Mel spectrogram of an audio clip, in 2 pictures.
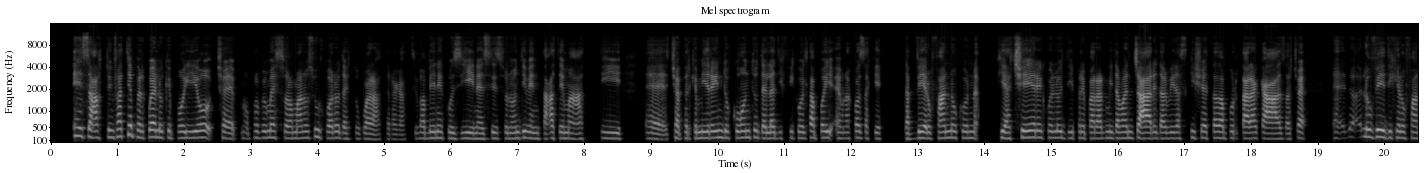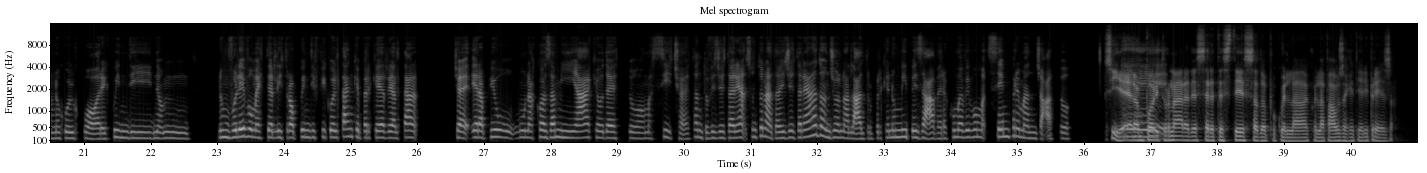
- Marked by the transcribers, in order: "cioè" said as "ceh"; "proprio" said as "popio"; "Guardate" said as "guarate"; "cioè" said as "ceh"; "cioè" said as "ceh"; "cioè" said as "ceh"; "cioè" said as "ceh"; other background noise
- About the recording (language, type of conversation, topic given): Italian, podcast, Come posso far convivere gusti diversi a tavola senza litigare?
